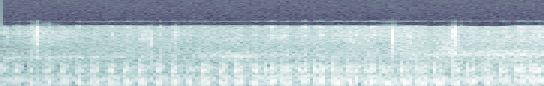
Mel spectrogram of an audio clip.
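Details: Deaf old Jack Russell Terrier named Winston growls, unhappy at being found in his dog bed; a low, rumbling growl pulses steadily throughout, with rough harmonics and no break.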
